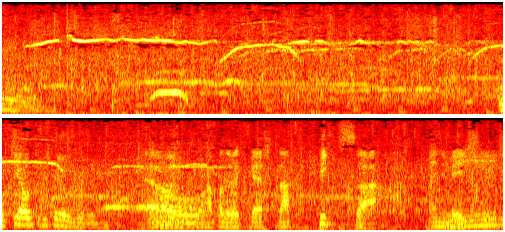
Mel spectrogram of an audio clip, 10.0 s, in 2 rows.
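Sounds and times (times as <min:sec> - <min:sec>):
high whistles: 0:00.0 - 0:07.4
crowd clapping: 0:00.0 - 0:10.0
faint cheering: 0:00.0 - 0:10.0
speech: 0:05.0 - 0:10.0.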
